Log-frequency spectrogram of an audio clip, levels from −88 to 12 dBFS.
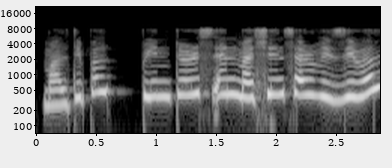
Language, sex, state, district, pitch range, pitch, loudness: English, female, Arunachal Pradesh, Lower Dibang Valley, 360-425 Hz, 395 Hz, -13 LUFS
